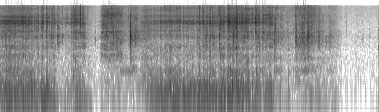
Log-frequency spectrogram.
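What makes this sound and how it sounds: A utility knife blade scrapes and carves a dry, rectangular, solid green bar of soap held in one hand with long red nails, shaving off dry flakes. The result is a continuous rough, scratchy rasp with a low rumble and a bright hiss, a brief pause near one second and a sharp click just after. The scraping stops in near silence at the end, followed by a faint final tick.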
